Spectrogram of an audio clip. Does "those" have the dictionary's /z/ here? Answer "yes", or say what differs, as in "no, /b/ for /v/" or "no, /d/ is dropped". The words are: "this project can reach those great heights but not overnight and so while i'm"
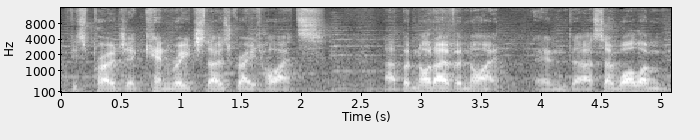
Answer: yes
